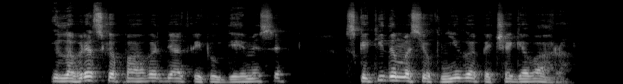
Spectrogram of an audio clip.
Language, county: Lithuanian, Alytus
